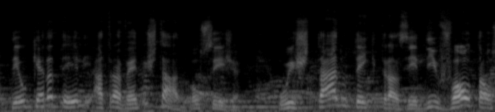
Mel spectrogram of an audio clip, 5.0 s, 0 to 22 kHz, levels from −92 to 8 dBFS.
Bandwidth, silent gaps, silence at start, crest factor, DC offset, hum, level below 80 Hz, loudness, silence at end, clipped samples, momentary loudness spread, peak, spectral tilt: 15.5 kHz; none; 0 s; 18 dB; under 0.1%; none; -66 dBFS; -46 LUFS; 0 s; under 0.1%; 10 LU; -26 dBFS; -5.5 dB/octave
